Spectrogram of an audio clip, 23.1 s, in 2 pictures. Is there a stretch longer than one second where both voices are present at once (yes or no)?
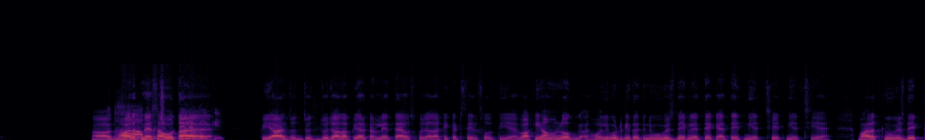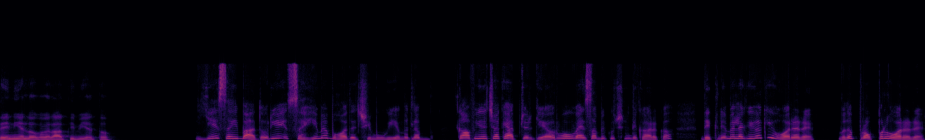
yes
